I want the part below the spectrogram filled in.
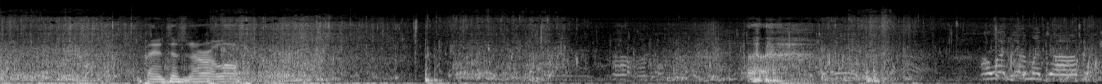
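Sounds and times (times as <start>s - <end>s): people talking indistinctly: 1.4s - 2.6s, 5.8s - 11.0s.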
